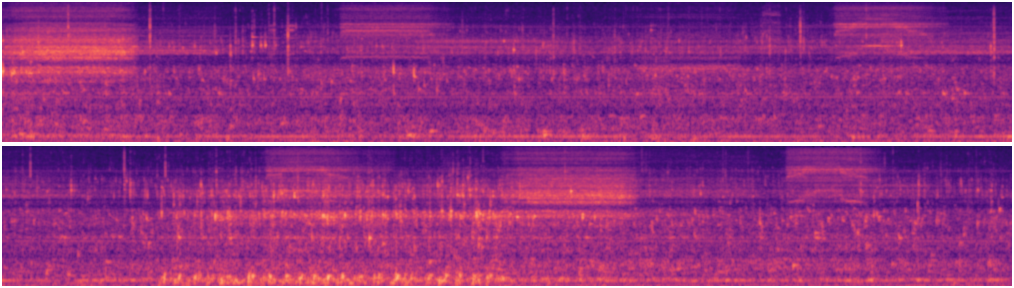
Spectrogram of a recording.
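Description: A diver breathes through a regulator underwater, letting out gusts of bubbles every few seconds.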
